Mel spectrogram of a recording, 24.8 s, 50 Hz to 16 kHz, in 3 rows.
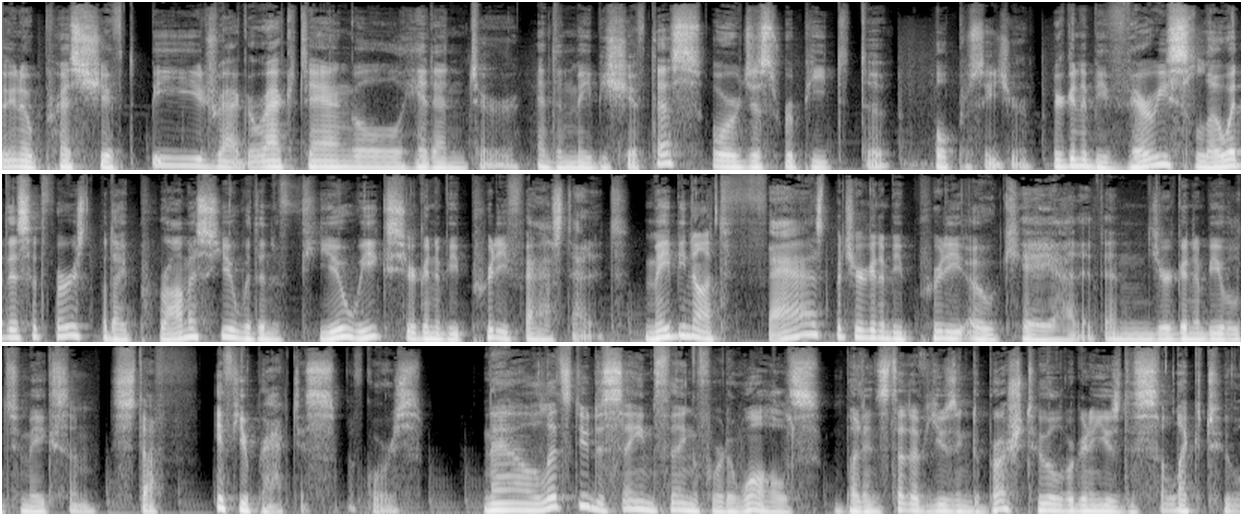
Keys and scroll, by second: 0.4 shift+b, 2.7 Return, 4.7 shift+s, 6.1 z.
